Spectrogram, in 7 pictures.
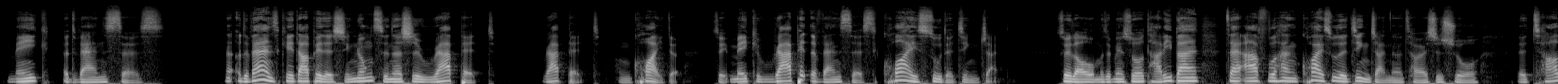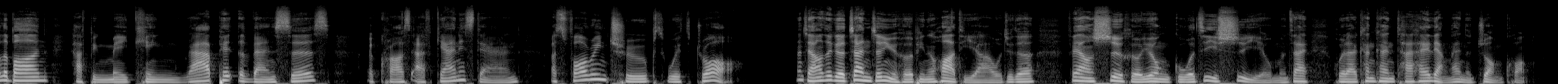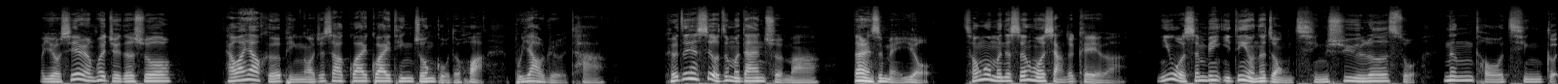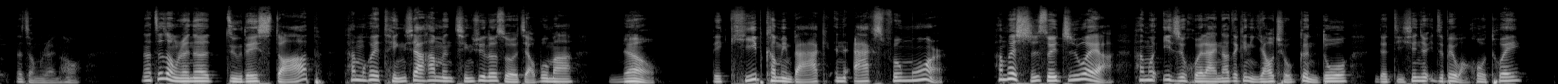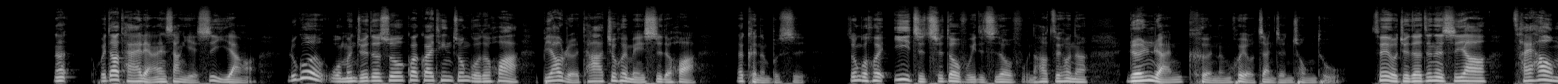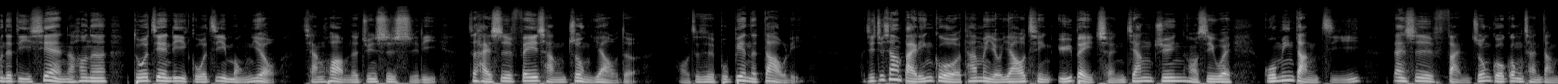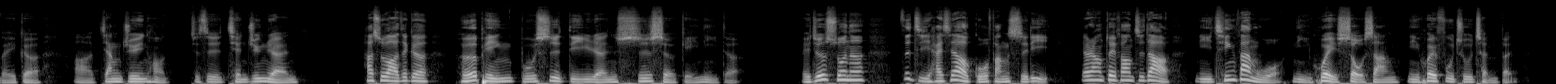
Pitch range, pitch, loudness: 115-160 Hz, 135 Hz, -23 LUFS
